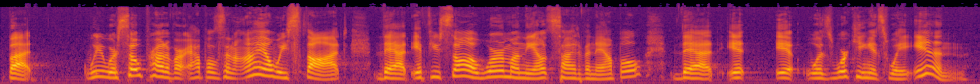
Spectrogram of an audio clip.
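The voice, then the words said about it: American accent. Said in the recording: “I came from Washington State ... although I do have the accent.”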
